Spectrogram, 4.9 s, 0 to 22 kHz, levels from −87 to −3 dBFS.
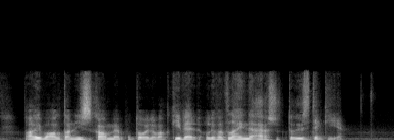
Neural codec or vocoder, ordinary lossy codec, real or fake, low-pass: codec, 16 kHz in and 24 kHz out, 0.9 kbps, LongCat-Audio-Codec, four codebook decoder; AAC, 48 kbps; fake; 10.8 kHz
